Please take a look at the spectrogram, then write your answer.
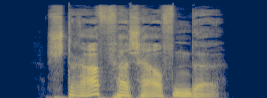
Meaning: inflection of strafverschärfend: 1. strong/mixed nominative/accusative feminine singular 2. strong nominative/accusative plural 3. weak nominative all-gender singular
- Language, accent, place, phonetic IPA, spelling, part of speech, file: German, Germany, Berlin, [ˈʃtʁaːffɛɐ̯ˌʃɛʁfn̩də], strafverschärfende, adjective, De-strafverschärfende.ogg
